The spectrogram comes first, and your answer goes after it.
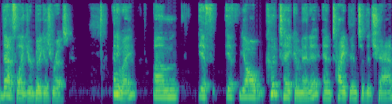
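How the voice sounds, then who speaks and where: Speaking fairly slowly with long, frequent pauses, a man with an American accent has a fairly high pitch and lively intonation. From New Jersey. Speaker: trading educator. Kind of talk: webinar presentation. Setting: live online webinar.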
